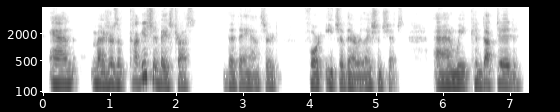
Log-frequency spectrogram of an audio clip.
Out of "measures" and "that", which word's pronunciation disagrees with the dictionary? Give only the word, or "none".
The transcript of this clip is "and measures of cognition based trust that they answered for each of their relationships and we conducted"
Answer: none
